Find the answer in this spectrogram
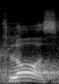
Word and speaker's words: close: اوكي سؤال الرابع why couldn't Sandra get close طلاب هاي close مو close close يعني اقتراب يقترب why couldn't Sandra get close بالاس مو بالزيت تلفظ اس close لماذا لم تستطع ساندرا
